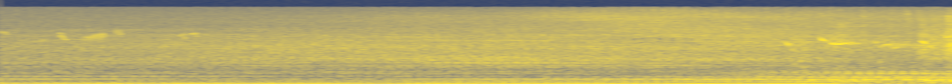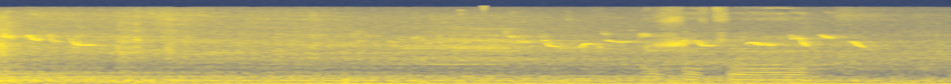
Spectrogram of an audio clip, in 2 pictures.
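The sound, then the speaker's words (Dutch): A tractor carrying hay bales rumbles with a deep, droning engine as it travels along a road in the late afternoon, with small birds chirping and tweeting faintly over the top. “Trekker met hooibalen over de autoweg hier.”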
